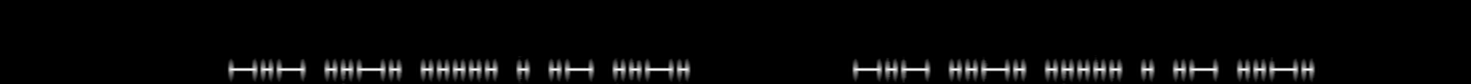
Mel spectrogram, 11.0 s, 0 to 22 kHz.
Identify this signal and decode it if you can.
Morse code, heard as a keyed tone, about 20 wpm, 700 Hz. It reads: KF5EAF KF5EAF
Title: USA Call Signs - 6 Characters - Repeated 2x - 20wpm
